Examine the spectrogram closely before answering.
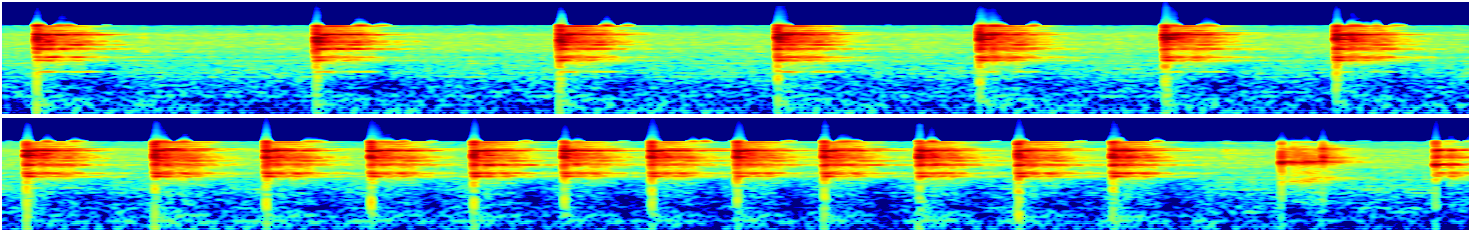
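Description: Hammer blows on the end of a red-hot steel bar standing in a bolster on the anvil, upsetting it to form a tenon shoulder. About twenty ringing metallic strikes come about one a second at first, then quicken to about two a second, with a last pair near the end.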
